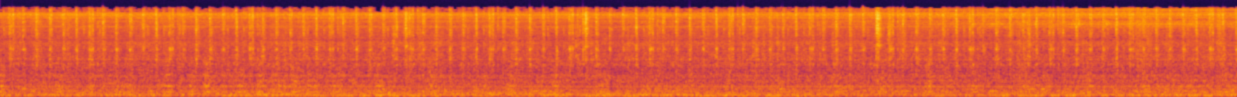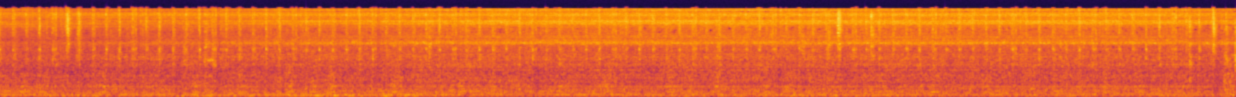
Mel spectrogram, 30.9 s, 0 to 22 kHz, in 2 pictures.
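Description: Cab noise of an FS E.636 electric locomotive running along the line: a steady mix of traction-motor drive and wheels on the rails, with a constant hum and fine rattling.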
